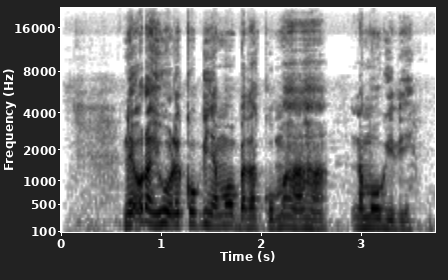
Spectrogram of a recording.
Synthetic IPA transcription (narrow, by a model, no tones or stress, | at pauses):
neoɾaihoɾekoɡiɲamaobaðakuːmaɦaɦa | namoɣiði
